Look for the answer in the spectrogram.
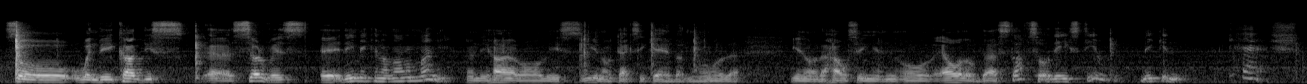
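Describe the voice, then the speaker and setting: A man from Egypt with an Egyptian Arabic accent, speaking off the cuff in a halting, repetitive, rambling monologue. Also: sits low, sing-song, a little mellow. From Alexandria, Egypt. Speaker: activist, self-described advocate. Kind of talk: impromptu spoken monologue to camera. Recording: muffled audio with faint background noise.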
